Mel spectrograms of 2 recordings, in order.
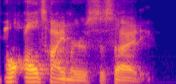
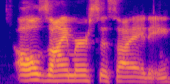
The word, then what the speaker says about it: Alzheimer Society: So what's the proper pronunciation? – Alzheimer Society. – Alzheimer's. – Yes. – I knew Society. – It. – Perfect. Alzheimer Society. Oh, no S.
